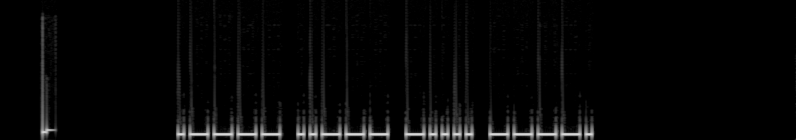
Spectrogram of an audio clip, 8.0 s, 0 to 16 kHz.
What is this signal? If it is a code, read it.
Morse code, heard as a keyed tone, about 20 wpm, 700 Hz. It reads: 1269
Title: Numbers - Contest Style - 4-Digit 20wpm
